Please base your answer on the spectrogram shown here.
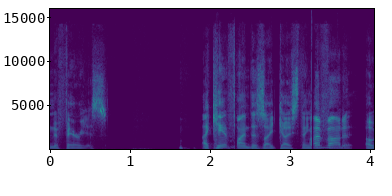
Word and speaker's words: zeitgeist: Is that the correct pronunciation of that word? What? Bob? I think so. What? No, that's not the best. That's a good use of the word. Zeitgeist. Zeitgeist? Yeah. Zeitgeist.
